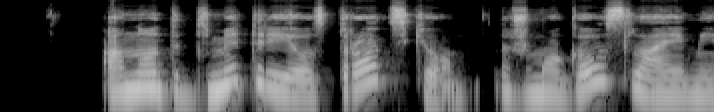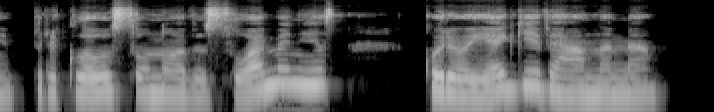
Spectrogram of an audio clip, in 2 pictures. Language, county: Lithuanian, Kaunas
